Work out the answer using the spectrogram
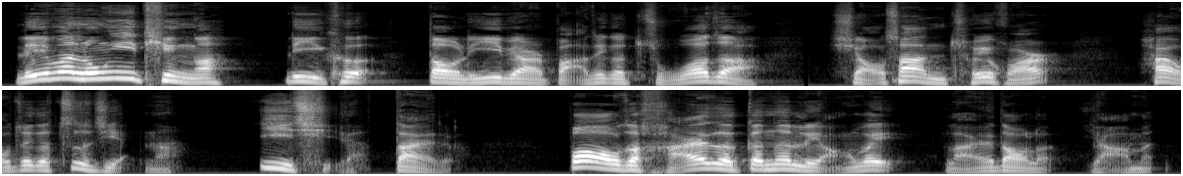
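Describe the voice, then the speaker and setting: A man telling a folk tale with a Northeastern Mandarin accent, chatty and full of drawn-out fillers. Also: medium pitch, big pitch swings, a little mellow. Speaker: storyteller.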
